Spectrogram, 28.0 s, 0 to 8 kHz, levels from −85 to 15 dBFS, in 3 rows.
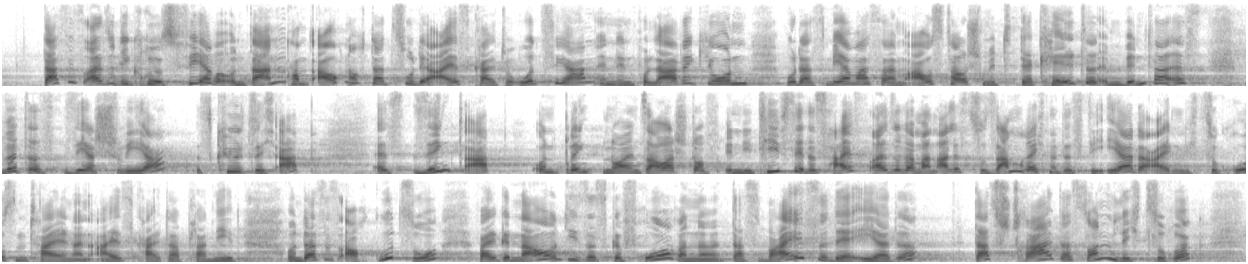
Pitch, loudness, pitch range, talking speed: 240 Hz, -23 LUFS, 205-290 Hz, 175 wpm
